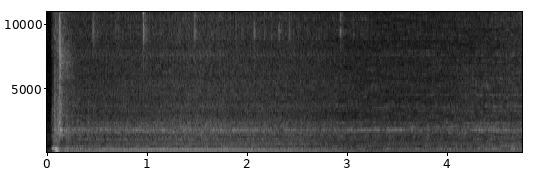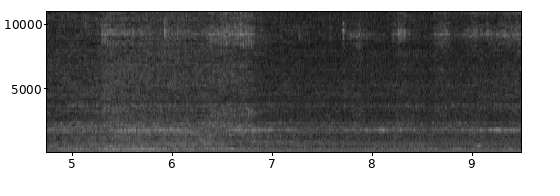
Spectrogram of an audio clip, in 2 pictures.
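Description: Taig micro lathe switched on, its motor and spindle starting suddenly and then running with a steady hum while a light facing cut is taken across the end of a blank arbor. The sound swells for a moment about five seconds in.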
